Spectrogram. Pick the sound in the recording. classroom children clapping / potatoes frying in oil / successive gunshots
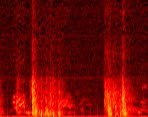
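successive gunshots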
